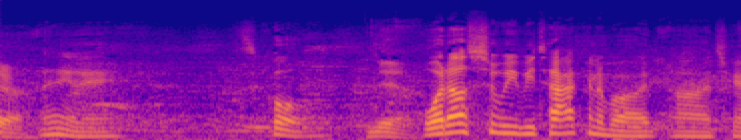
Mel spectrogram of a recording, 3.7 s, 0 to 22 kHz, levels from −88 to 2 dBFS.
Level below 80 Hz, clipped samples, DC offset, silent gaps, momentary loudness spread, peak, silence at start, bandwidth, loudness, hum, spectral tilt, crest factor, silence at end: -52 dBFS; under 0.1%; under 0.1%; none; 19 LU; -4 dBFS; 0 s; 15.5 kHz; -25 LUFS; none; -5 dB/octave; 22 dB; 0 s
